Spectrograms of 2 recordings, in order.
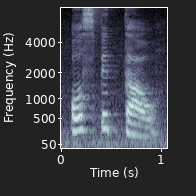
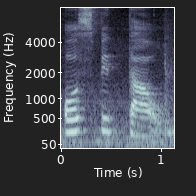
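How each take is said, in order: First: Hospital said as os-pi-TAU, no H sound; silent H. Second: Hospital said slowly as os-pi-TAU with silent H. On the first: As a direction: drop the H in Hospital. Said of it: "the H is the first letter". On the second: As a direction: model Hospital slowly for learners. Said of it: "it is silent". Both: Shown as a demonstration.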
